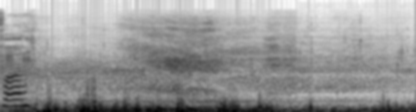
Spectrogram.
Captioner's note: traffic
